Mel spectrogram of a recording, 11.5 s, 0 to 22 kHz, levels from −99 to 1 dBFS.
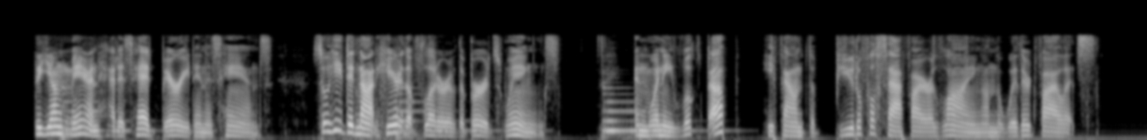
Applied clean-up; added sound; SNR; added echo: neural mask model DeepFilterNet 3.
